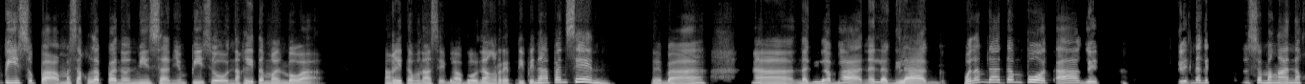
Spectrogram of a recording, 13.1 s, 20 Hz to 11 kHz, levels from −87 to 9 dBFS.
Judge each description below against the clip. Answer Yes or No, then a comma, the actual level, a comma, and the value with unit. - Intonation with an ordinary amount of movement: No, wide, 7.2 semitones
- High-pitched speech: Yes, high, 200 Hz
